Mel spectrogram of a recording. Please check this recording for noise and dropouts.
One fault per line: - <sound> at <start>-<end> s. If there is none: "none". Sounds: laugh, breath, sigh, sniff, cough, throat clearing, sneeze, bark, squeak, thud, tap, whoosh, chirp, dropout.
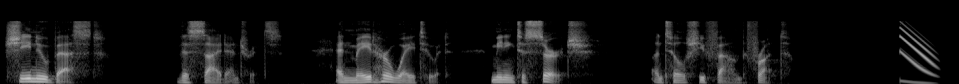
- chirp at 9.0-9.4 s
